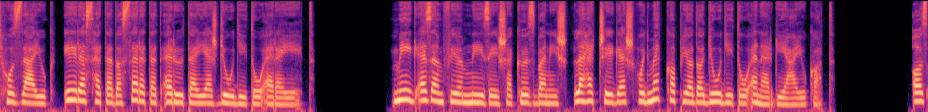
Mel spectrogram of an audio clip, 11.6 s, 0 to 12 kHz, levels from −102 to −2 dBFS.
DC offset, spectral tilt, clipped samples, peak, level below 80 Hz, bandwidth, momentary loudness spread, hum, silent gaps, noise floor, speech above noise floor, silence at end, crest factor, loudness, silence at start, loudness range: under 0.1%; -4.5 dB/octave; under 0.1%; -4 dBFS; -48 dBFS; 12 kHz; 7 LU; none; 4.01-4.83 s, 10.51-11.34 s; under -90 dBFS; over 73 dB; 0 s; 14 dB; -17 LUFS; 0 s; 3 LU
